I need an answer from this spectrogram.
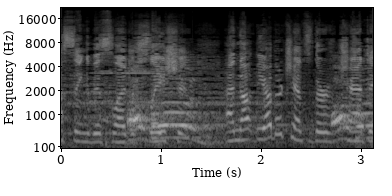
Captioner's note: crowd chanting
